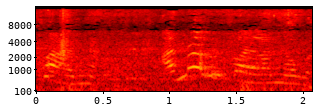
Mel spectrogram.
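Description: A young child's high voice, talking or calling out in a few short phrases that rise and fall in pitch.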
